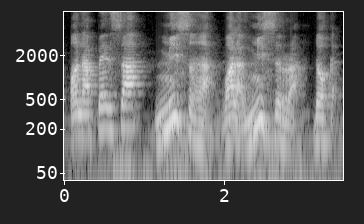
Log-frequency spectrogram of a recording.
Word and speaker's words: Misra: mir ou Mistre c'est pas comment il faut prononcer ça donc mistraï au pluriel et au singulier on appelle ça Misra voilà Misra donc m i s r Misra ça c'est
